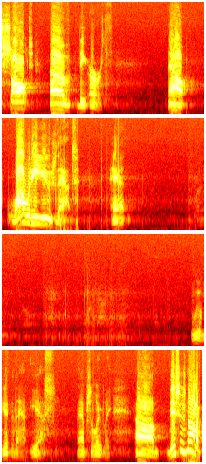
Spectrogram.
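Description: An older man speaks calmly and with expression through a microphone, pausing between phrases.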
